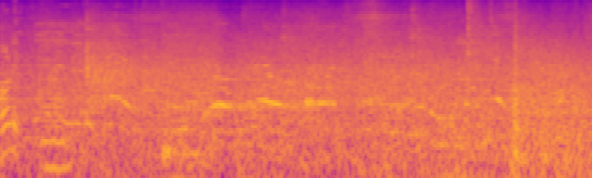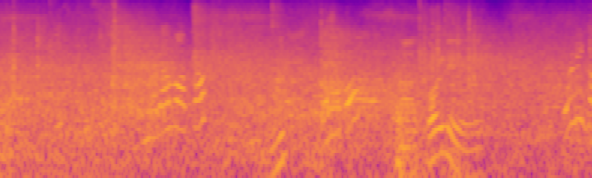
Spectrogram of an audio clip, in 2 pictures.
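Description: Hockey sticks clack against a puck.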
